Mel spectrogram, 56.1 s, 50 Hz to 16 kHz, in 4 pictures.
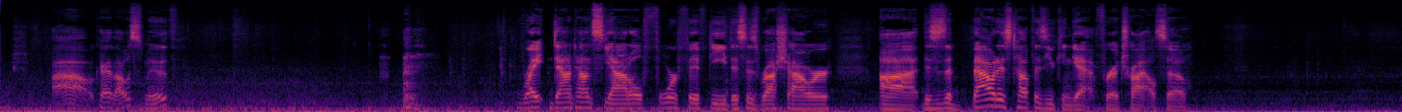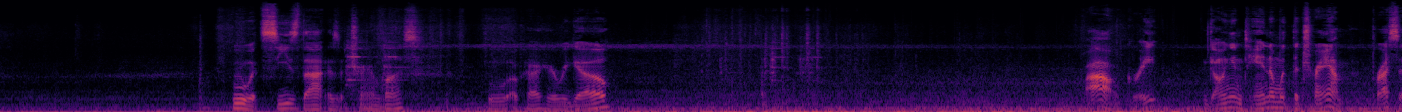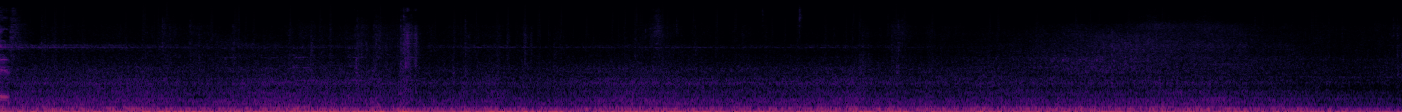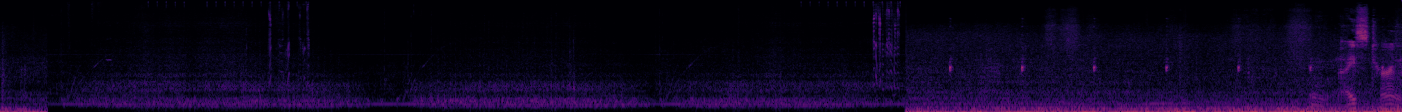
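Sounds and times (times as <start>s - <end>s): faint steady hum: 0.0s - 56.0s
tyre and road rumble: 0.0s - 56.0s
turn signal ticking: 50.8s - 55.7s.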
